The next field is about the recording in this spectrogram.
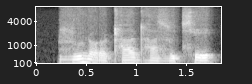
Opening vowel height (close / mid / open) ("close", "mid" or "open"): close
